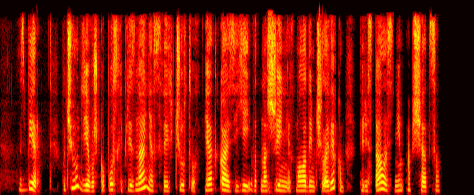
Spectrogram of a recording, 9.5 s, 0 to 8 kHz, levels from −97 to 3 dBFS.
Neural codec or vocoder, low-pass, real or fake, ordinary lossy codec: none; 7.2 kHz; real; AAC, 48 kbps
